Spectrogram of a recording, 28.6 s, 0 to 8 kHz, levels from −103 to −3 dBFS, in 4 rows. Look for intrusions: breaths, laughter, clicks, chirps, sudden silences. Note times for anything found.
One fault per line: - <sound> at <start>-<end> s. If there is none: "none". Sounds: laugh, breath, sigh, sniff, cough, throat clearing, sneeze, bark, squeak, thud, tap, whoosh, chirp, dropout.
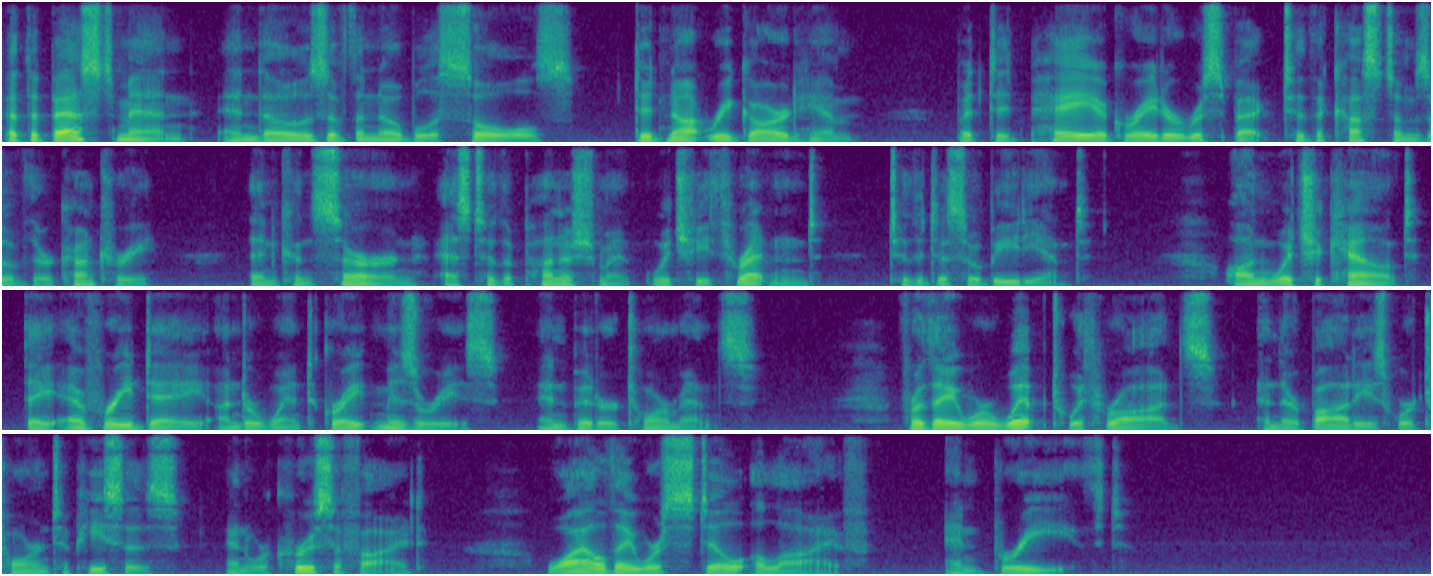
none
